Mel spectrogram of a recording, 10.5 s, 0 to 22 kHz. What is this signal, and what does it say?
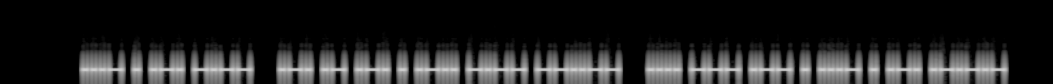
Morse code, heard as a keyed tone, about 28 wpm, 700 Hz. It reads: VERY RARELY, HOWEVER.
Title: Sentences from Top 1400 Words 28wpm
